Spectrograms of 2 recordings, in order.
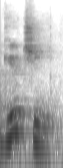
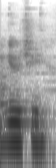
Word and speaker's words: Gucci: gucci shout out bobby gucci that's the homie it was a name that sounded so sweet so seductive yeah cause it rhymes with coochie but that name was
